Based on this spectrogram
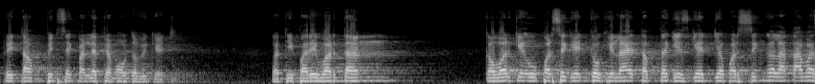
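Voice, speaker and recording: Echoey, high-pitched male cricket commentator, excitable. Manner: excited commentary, rising on boundaries. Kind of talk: live local cricket match commentary. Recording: echoey PA-like sound with long reverb.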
